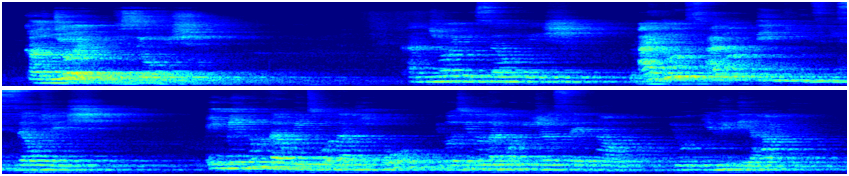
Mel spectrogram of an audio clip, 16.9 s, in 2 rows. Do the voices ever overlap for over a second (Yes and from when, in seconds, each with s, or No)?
No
